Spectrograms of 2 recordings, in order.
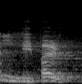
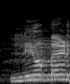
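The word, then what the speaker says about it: leopard: You will know it इज़ अ लीपर्ड, ये लीपर्ड है, ये तेंदुआ है। इसका जो प्रोनाउंसिएशन वो है लीपर्ड, लेपर्ड भी कहते हैं, लीपर्ड भी कहते हैं। लियोपर्ड गलत है, लियोपर्ड मत कहना, वो गलत है।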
